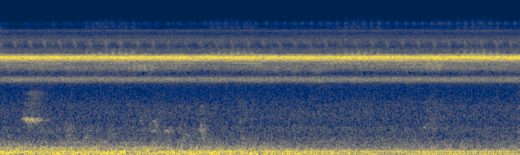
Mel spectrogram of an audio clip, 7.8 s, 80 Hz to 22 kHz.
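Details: Continuous high, even trilling of grass insects at night in Aewol on Jeju Island, late August 2022, holding a constant shrill tone throughout, with a brief faint mid-pitched note near the start and low ambient rumble underneath.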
